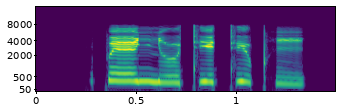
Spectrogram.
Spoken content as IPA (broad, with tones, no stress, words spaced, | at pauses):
peː˦ɲɯː˨tʲe˦ tʲɯ˦˨pʰi˨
